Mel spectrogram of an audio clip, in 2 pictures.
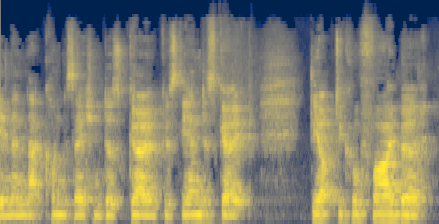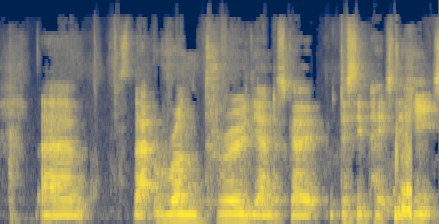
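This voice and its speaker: Speaking to viewers as a clinician, this man rambles hesitantly through a casual voice-over for videos of his own ear care procedures. He has a fairly low, slightly bright voice. Procedure sounds come through clearly in the echoey room.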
